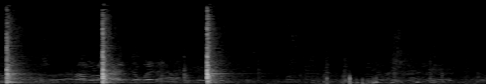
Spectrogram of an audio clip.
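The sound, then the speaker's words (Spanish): Three loud, evenly spaced metallic raps from a procession knocker struck to call the costaleros (bearers) of a halted 'misterio' float, about a second apart, each ringing briefly, followed by a murmur of voices and scattered softer sounds. “llama a sus costaleros”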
